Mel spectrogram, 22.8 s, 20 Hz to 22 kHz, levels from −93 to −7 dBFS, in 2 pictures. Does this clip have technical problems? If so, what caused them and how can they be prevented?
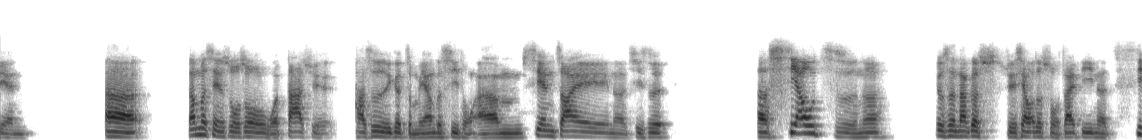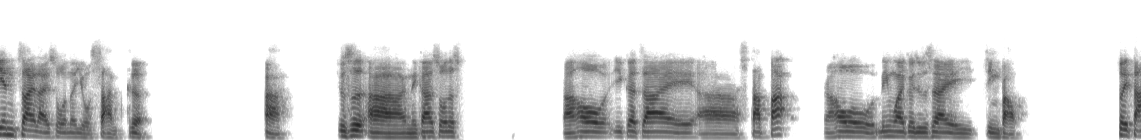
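Yes. Between 15.99 and 16.55 s the speech dissolves into a fading concealment buzz, then near silence, before resuming with about 0.54 s missing, likely a long network dropout. Prevent it with a steadier network link, forward error correction, and redundancy on the call path.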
